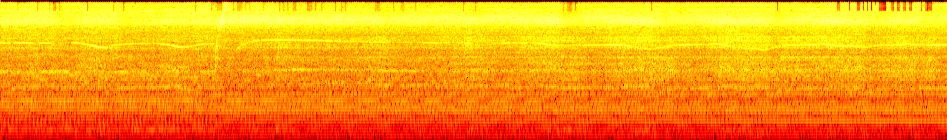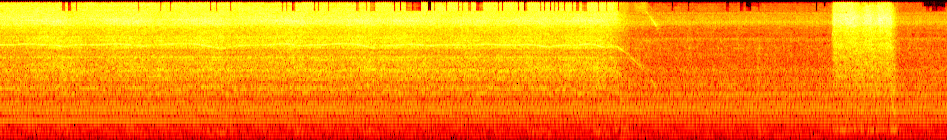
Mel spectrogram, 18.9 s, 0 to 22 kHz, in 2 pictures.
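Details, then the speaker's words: Steady high-pitched dental drill whine stopping near the end: handpiece with 170 L bur reducing the incisal edge of an upper left canine (tooth 23) for a porcelain-fused-to-metal crown, reduction checked with a putty index. "Now I am going to take 170 L burr, and I am going to reduce the incisal part in this way."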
